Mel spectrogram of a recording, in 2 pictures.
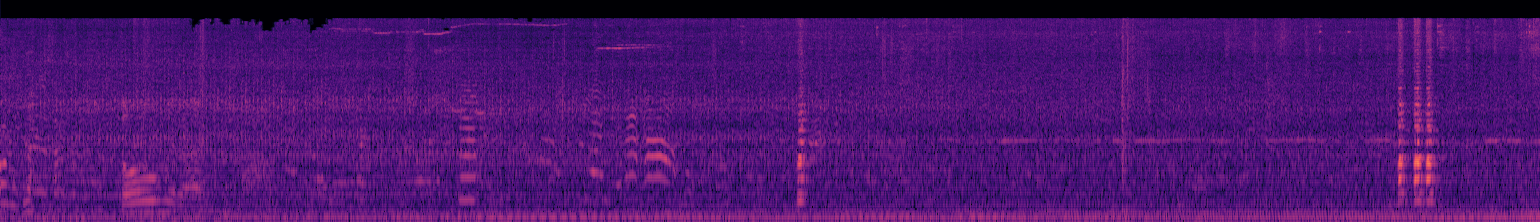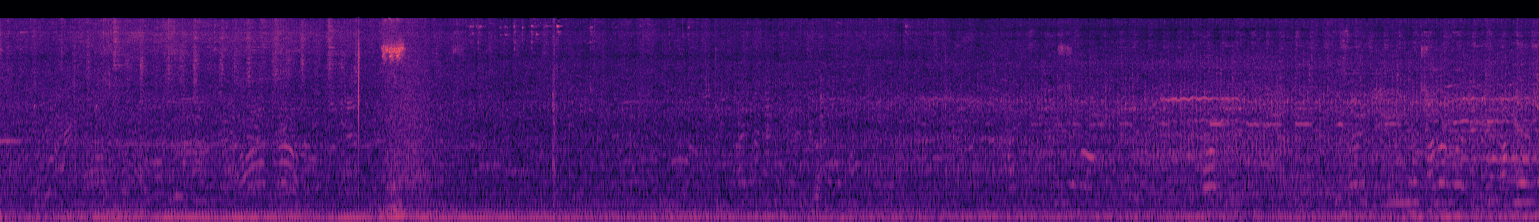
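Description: A car horn tooting several short beeps in quick succession about halfway through, over the steady low hum of vehicle engines running at low speed.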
